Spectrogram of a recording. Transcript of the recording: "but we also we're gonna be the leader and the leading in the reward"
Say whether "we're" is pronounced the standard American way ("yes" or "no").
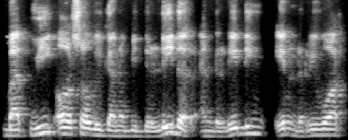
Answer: no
